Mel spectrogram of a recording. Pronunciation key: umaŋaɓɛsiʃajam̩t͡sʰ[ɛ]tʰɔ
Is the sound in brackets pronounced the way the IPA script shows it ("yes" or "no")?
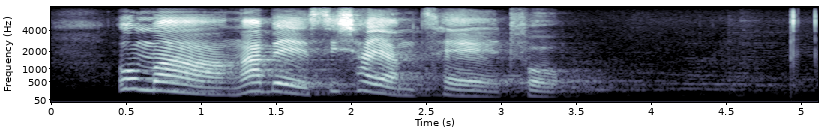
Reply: no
